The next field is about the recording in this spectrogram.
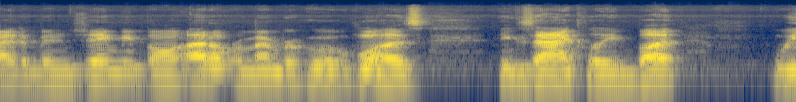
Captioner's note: laughs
